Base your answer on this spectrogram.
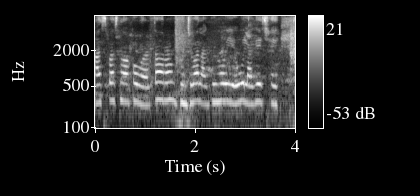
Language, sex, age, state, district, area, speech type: Gujarati, female, 18-30, Gujarat, Valsad, rural, spontaneous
